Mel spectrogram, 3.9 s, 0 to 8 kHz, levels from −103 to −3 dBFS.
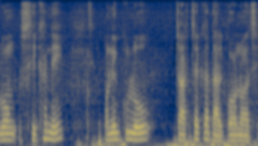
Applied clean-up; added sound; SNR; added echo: neural mask model Resemble Enhance denoiser.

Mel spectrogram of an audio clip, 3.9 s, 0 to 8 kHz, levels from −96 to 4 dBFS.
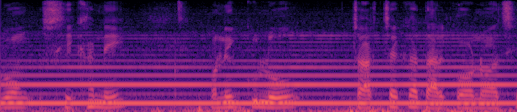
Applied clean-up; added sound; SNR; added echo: none; Wind instrument, woodwind instrument; -4 dB; none.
